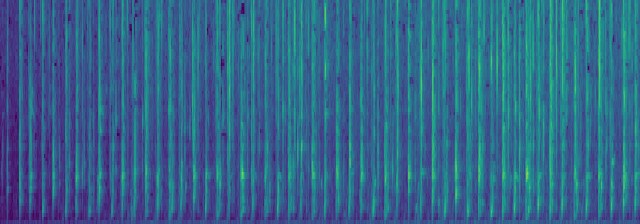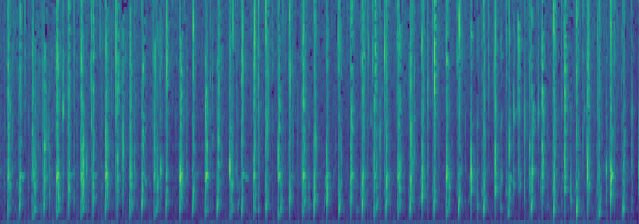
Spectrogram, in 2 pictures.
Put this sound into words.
Gravado para a disciplina de Captação e Edição de Áudio do curso Rádio, TV e Internet, Universidade Anhembi Morumbi. São Paulo-SP. Brasil.
Mic. Condensador feito com pequeno recipiente de álcool em gel.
